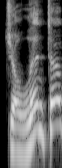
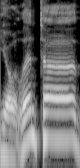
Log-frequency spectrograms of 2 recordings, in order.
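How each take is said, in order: First: The word begins with a j sound. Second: The word begins with a y sound. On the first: "rendered as the English J" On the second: "being pronounced like an English Y"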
